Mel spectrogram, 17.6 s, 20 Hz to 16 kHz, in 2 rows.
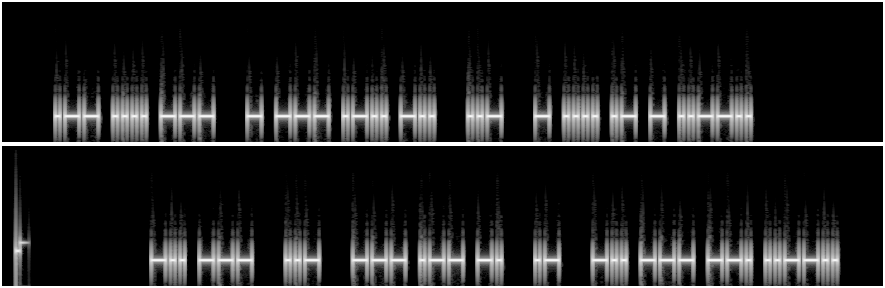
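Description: Morse code practice at 25 words per minute, sending sentences from Top 400 Words and Abbreviations: a steady mid-pitched tone keyed rapidly into dots and dashes, in two passages separated by a short silent pause with a brief click, no voices.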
